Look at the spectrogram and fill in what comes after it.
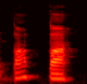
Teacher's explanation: P pá com a sílaba tônica no final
